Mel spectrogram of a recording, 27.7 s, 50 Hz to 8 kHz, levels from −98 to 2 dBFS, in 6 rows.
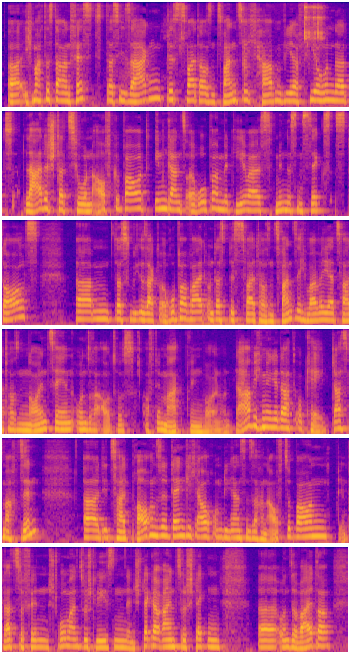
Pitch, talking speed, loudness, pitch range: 155 Hz, 165 wpm, -18 LUFS, 145-175 Hz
